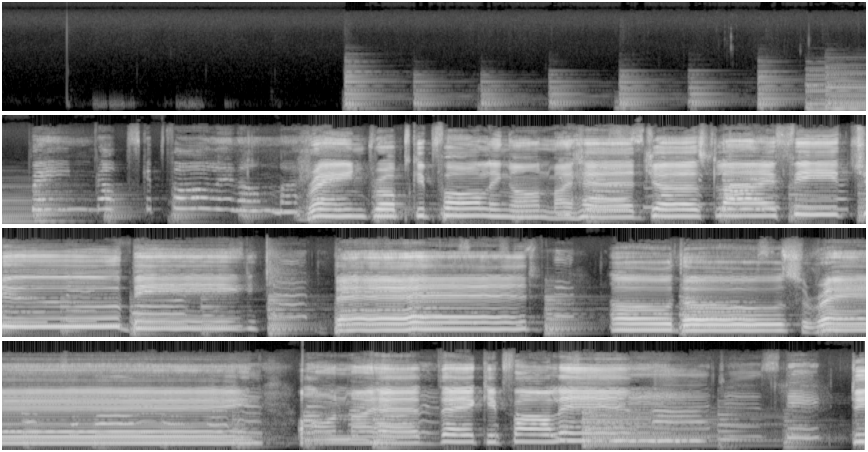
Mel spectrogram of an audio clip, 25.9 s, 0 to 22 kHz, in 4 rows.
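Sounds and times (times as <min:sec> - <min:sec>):
senior choir singing in a bar: 0:07.9 - 0:09.9, 0:10.6 - 0:25.9.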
